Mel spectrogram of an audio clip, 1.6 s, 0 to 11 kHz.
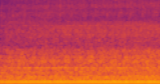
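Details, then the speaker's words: BMW E36 M3 with about 85,000–86,000 miles at a steady, smooth petrol idle, even low hum, no rattle or ticking from the engine bay; judged to sound spot on. "With the bonnet down, it sounds sweet. We're going to put it up. I always say cars always sound worse through a microphone, but through my ears right now, it sounds spot on."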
